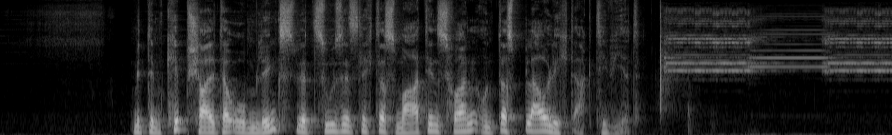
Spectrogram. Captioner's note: siren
